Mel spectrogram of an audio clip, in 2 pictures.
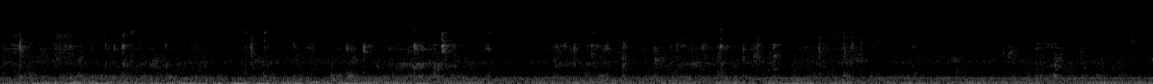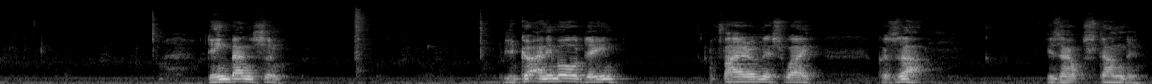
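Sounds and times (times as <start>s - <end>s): man chewing: 0.0s - 13.6s, 14.5s - 16.6s, 20.9s - 22.0s
steady low hum: 0.0s - 23.0s.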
